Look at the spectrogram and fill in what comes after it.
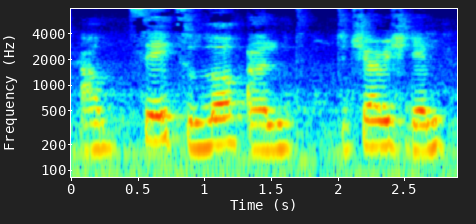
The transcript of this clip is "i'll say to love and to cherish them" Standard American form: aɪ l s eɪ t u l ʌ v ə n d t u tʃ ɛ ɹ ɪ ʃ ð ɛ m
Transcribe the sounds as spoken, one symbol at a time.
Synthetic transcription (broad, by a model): aɪ s eɪ t u l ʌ v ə n t u tʃ ɛ ɹ ɪ ʃ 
